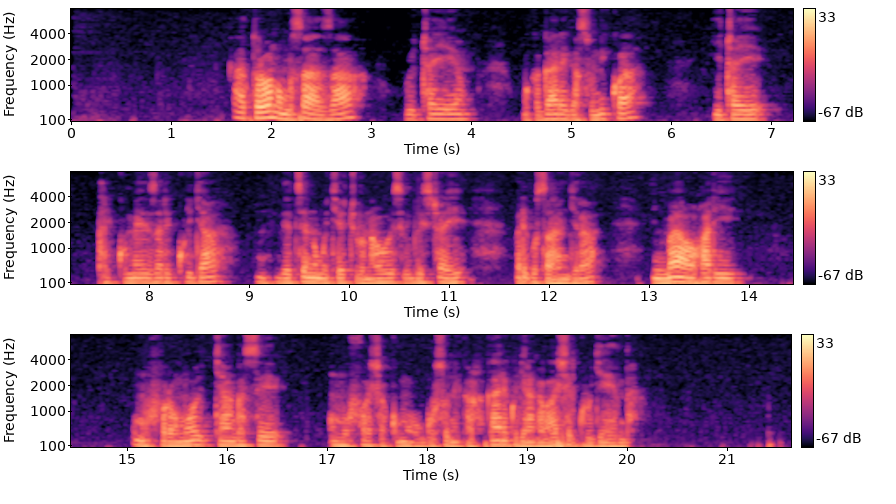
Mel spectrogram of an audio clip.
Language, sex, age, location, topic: Kinyarwanda, male, 36-49, Kigali, health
